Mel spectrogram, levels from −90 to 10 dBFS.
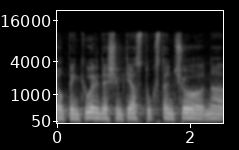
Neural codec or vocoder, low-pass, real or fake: none; 10.8 kHz; real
